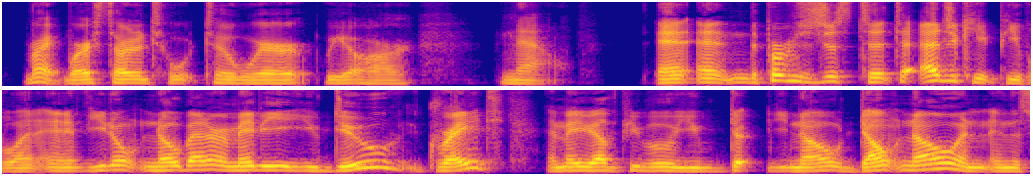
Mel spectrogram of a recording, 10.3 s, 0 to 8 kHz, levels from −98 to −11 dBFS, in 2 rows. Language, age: English, 20-39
